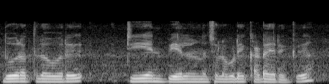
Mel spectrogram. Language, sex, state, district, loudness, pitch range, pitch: Tamil, male, Tamil Nadu, Kanyakumari, -15 LUFS, 125-140 Hz, 130 Hz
